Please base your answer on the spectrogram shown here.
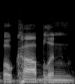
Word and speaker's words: Bokoblin: I believe it's pronounced Bokoblin, but I'll accept Boblin.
